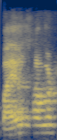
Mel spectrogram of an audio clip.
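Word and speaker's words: Biot–Savart: रहे हैं हम लोग बायो सावर्ट्स लॉ ये टी साइलेंट रहता है इसमें बायो बोलते हैं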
